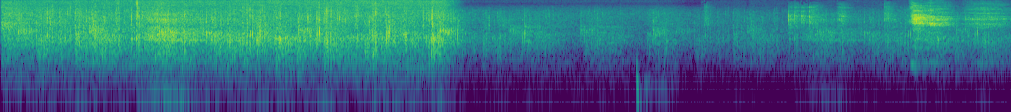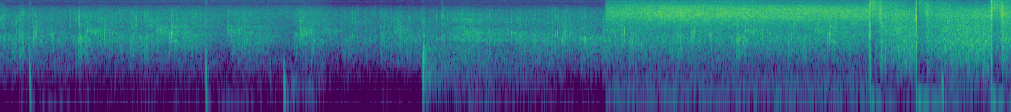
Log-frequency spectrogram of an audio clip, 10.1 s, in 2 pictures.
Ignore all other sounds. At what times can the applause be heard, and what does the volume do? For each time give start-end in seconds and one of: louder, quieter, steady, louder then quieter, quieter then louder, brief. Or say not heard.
0.0-10.0 quieter.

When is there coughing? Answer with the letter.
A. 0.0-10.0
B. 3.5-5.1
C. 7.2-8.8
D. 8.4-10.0
B.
